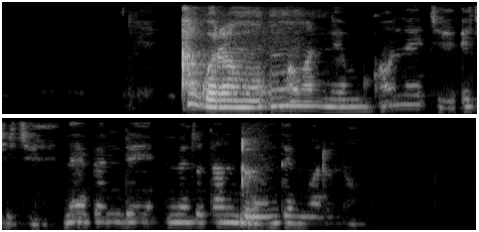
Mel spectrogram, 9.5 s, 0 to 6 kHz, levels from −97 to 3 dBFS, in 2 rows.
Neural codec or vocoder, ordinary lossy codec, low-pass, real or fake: none; none; 5.4 kHz; real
